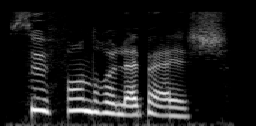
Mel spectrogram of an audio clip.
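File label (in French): "se fendre la pêche", French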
